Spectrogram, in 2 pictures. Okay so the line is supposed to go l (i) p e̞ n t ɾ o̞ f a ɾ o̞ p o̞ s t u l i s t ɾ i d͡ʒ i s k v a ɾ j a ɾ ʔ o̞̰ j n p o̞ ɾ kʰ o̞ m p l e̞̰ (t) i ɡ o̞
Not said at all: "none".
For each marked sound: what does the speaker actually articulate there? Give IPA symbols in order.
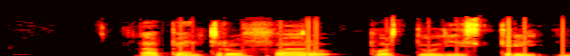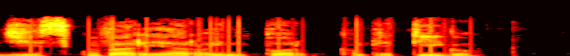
a, t

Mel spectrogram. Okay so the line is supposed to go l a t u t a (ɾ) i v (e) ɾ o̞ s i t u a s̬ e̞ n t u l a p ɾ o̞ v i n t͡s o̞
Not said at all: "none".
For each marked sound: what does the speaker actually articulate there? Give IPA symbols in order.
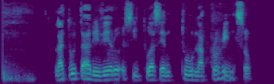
ɾ, e

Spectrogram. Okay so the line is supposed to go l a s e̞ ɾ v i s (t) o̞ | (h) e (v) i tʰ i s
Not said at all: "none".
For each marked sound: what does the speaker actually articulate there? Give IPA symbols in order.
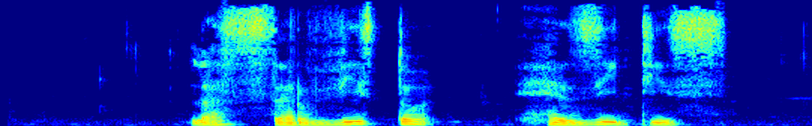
t, h, z

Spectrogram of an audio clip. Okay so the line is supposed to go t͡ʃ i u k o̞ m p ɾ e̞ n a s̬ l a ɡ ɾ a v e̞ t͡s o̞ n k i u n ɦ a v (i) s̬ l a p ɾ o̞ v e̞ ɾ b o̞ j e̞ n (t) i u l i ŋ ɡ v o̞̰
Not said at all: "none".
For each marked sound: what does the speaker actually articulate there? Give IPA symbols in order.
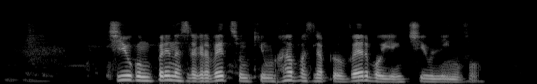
a, t͡ʃ

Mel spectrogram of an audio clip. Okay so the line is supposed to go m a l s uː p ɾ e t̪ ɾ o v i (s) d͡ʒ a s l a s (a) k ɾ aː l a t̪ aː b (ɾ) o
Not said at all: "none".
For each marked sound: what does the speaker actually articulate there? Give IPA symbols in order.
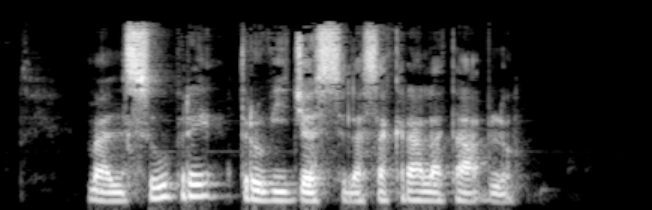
none, a, l

